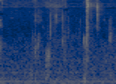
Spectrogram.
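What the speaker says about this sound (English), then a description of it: "I'm munching right now because I wanted something a little bit crunchy." Someone bites and chews crunchy plantain chips up close, with a few soft, quiet crunches over about a second.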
